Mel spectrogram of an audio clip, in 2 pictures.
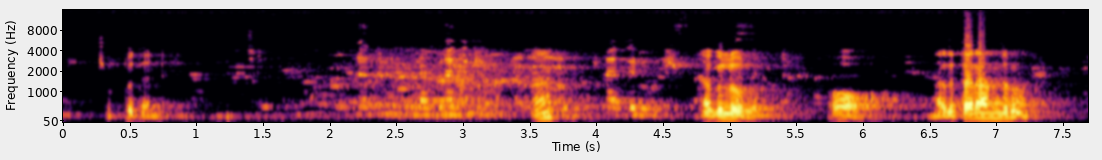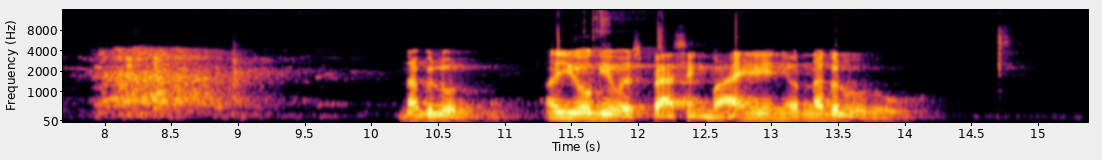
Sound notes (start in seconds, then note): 7.6 laughter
